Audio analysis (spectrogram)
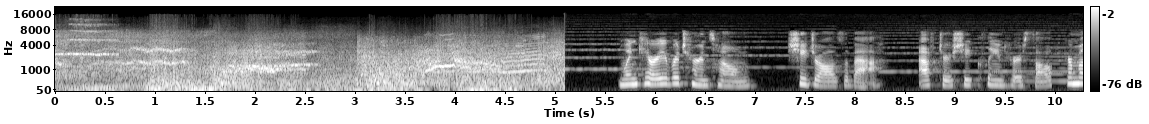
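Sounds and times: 
car crashing: 0.0 - 5.1
car tires screeching: 0.0 - 5.1
speech: 5.7 - 10.2.

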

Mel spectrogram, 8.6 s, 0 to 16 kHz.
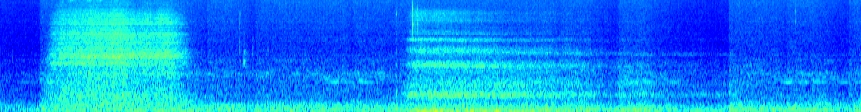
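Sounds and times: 
faint steady noise: 0.0 - 8.6
deep breath in through the nose and out through the mouth: 0.4 - 2.0, 4.0 - 7.3.

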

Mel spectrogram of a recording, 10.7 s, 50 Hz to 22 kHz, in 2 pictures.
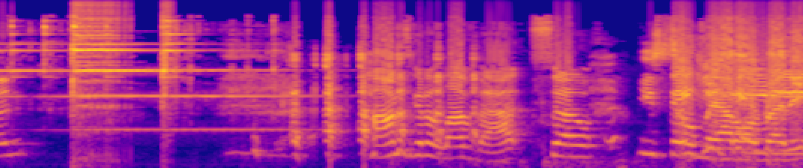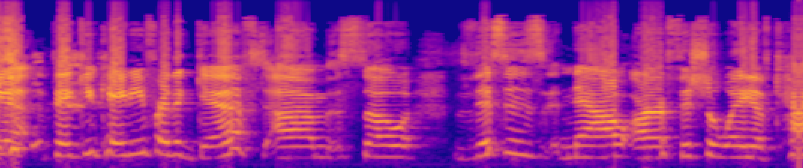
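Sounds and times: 
hand bell ringing: 0.0 - 3.4
laughter: 1.6 - 6.0
speech: 2.6 - 10.6.

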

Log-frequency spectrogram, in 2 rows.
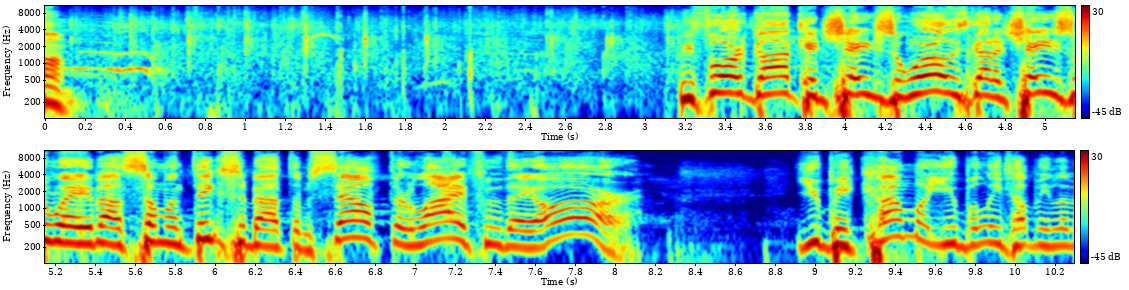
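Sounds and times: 
speech: 0.0 - 0.3, 3.2 - 8.2, 8.9 - 10.2
audience applauding: 0.0 - 4.3
audience whistles: 1.2 - 1.7.

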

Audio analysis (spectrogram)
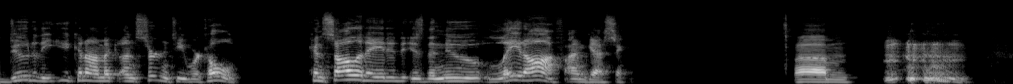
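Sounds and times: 
speech: 0.1 - 2.5, 3.1 - 6.4, 7.9 - 9.8
person coughing with a grunting raspy hack: 8.8 - 9.8.

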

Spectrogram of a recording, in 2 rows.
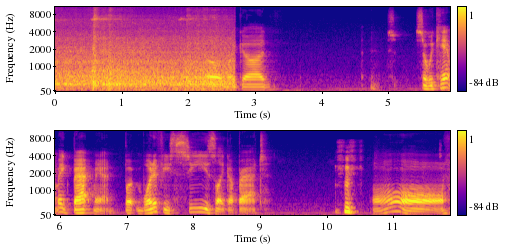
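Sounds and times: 
train passing by: 0.0 - 2.8
speech: 2.8 - 3.4, 4.7 - 9.2, 10.1 - 11.8.

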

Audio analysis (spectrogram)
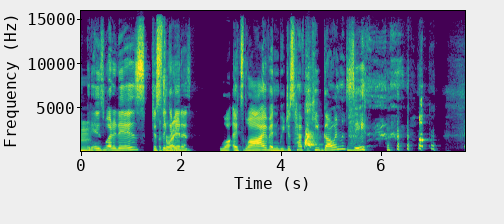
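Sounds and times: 
speech: 0.2 - 7.1
dogs barking: 4.5 - 4.8
laughter: 5.4 - 7.1.

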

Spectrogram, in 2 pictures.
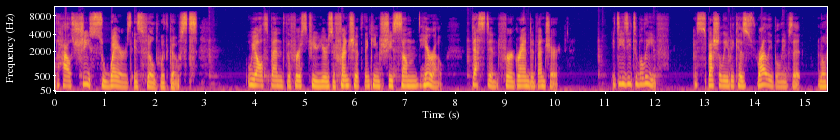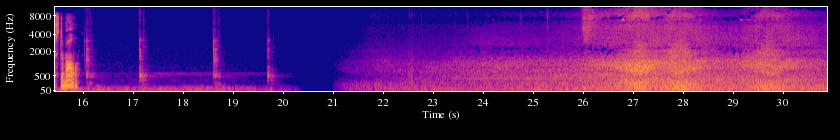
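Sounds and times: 
speech: 0.0 - 3.2, 3.8 - 10.2, 11.1 - 16.2
sharp ticks: 0.0 - 16.4, 17.1 - 17.5
sports car speeding past on a road: 21.2 - 30.8.

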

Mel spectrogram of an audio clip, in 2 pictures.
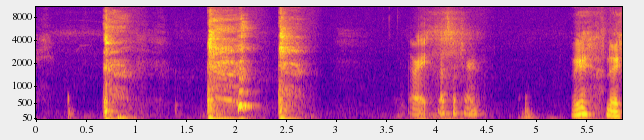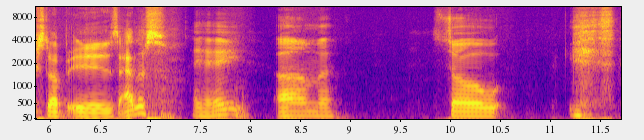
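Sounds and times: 
harsh raspy coughing in smoke: 0.7 - 1.1, 1.7 - 2.8
speech: 4.0 - 4.6, 5.4 - 8.9, 10.0 - 10.6, 11.2 - 11.6.

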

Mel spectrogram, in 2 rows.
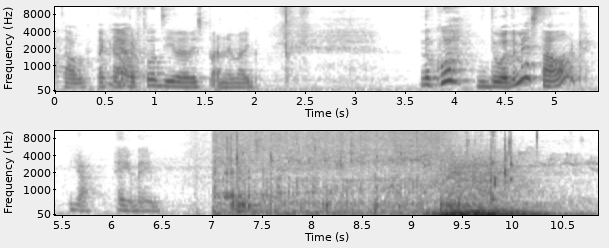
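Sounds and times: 
speech: 0.1 - 2.4, 3.6 - 8.3
hot coffee poured into a cup: 7.0 - 10.4.

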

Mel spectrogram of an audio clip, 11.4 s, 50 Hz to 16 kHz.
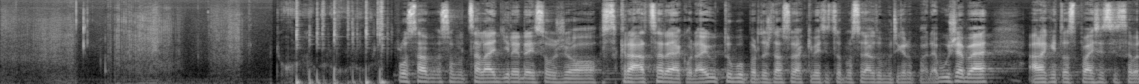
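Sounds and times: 
zipper being pulled: 0.0 - 2.6
speech: 4.0 - 11.3.

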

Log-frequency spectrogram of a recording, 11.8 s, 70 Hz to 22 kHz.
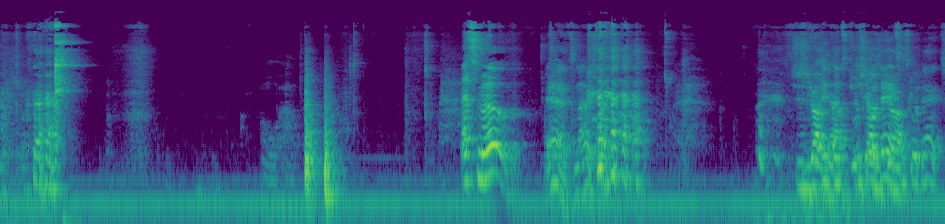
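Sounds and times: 
low hum: 0.0 - 11.8
speech: 0.4 - 0.9, 5.8 - 8.1, 10.0 - 11.8
glasses clinking in a toast: 0.6 - 1.1
laughter: 7.2 - 8.2, 9.4 - 10.8.

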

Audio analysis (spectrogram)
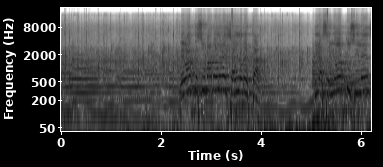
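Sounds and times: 
audience applauding loudly: 0.0 - 6.1
speech: 2.4 - 4.3, 5.0 - 6.1.

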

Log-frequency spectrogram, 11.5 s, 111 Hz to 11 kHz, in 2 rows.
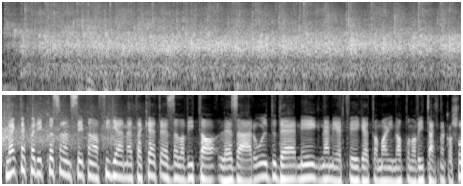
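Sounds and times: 
large audience applauding parliamentary candidates at the end of a debate: 0.0 - 8.0
speech: 5.8 - 11.4.

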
